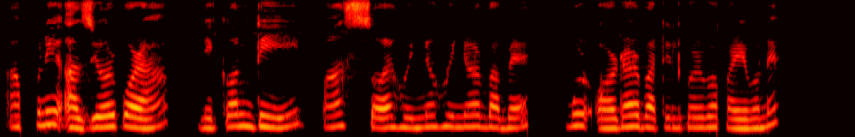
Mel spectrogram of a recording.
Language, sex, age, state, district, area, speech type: Assamese, female, 18-30, Assam, Charaideo, rural, read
